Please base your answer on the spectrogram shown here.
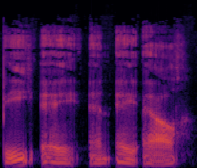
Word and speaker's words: banal: Banal. Pronunciation.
